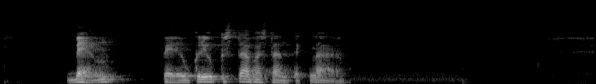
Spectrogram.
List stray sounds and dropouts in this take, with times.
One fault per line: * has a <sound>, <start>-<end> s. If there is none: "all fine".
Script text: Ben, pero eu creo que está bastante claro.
all fine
